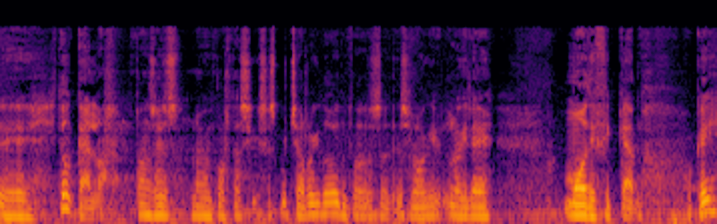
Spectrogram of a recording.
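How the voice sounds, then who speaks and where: Somewhat breathy, a man with a Mexican accent shows big swings in loudness and ordinary pitch variation. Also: medium pitch for a man, moderate pace. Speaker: podcast host. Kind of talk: casual monologue. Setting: home bedroom. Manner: stuttering.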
